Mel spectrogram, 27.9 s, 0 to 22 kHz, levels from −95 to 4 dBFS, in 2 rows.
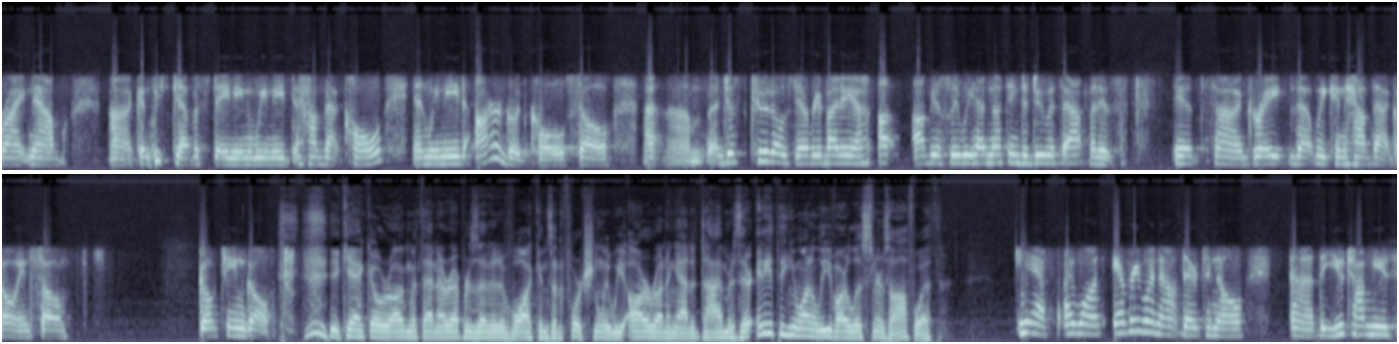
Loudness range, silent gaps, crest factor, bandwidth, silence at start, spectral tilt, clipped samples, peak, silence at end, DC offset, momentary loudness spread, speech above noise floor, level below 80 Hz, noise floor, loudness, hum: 2 LU; none; 16 dB; 19.5 kHz; 0 s; -6 dB/octave; under 0.1%; 0 dBFS; 0 s; under 0.1%; 6 LU; 37 dB; -56 dBFS; -54 dBFS; -17 LUFS; none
